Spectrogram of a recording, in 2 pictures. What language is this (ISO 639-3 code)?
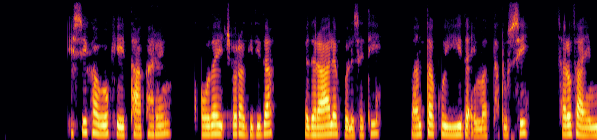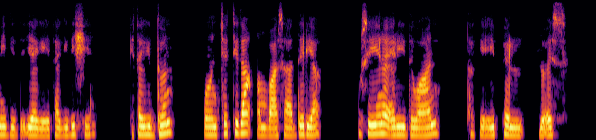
wal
